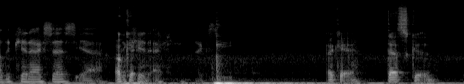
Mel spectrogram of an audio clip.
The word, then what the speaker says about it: thekidxs: if you support me that's how i pronounce that that's how you pronounce your name right uh the kid access yeah okay okay that's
